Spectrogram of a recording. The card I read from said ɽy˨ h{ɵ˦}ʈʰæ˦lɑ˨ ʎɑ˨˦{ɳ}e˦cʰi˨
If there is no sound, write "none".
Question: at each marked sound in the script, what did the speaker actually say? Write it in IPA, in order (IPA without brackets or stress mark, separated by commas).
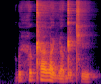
ø˦, ɖ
